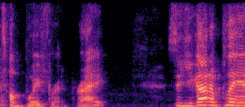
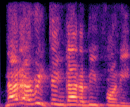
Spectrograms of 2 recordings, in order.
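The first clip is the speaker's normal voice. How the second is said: quick, louder complaint; fast plea; 3 semitones higher, 6 dB louder, faster than usual. Real, not acted. Host addressing James Gunn, fast and exasperated. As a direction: rattle off the complaint. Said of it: "pleading to James Gunn".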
